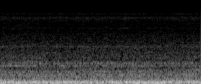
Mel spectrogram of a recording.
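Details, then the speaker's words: Furnace blower running after a humidifier pad replacement to fix a water leak, with the humidifier set to highest. Steady, even low hum with no knocks, scrapes or surges; the motor runs after a 5–8 second delay and opens the water flow. "now it's running now when this motor is running it will open the water you will hear that water and i hope there's no more leak in here"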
